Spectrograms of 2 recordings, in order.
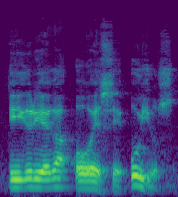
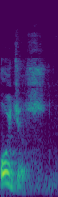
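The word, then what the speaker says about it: υἱός: Para eso, el término usado en el griego en el cual se escribe el Nuevo Testamento es la palabra huios, H-U-Y-O-S, huios, el huios.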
